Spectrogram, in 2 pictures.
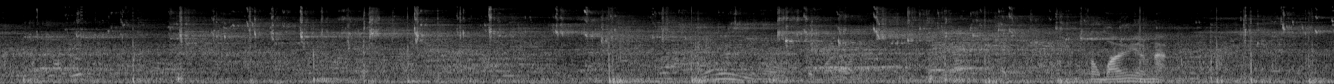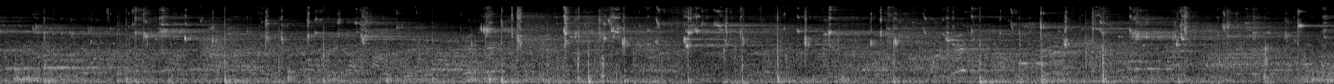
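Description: Sneakers squeak sharply on a hardwood court, echoing in a large hall.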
